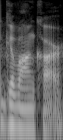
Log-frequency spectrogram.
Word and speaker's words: Gavankar: that outside I mean every interview that I've watched is they pronounce it Nina Kevon car well Janina is amazing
